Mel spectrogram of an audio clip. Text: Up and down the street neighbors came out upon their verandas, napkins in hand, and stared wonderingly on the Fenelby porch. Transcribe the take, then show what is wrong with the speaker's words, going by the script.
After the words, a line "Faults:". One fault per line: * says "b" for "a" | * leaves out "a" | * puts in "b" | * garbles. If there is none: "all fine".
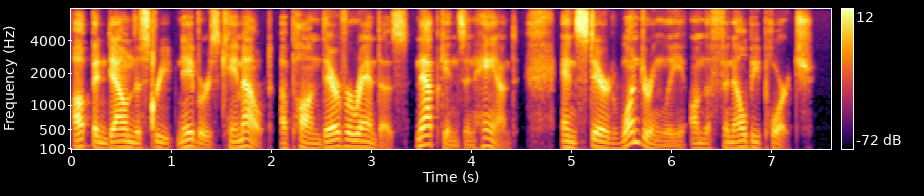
Up and down the street neighbors came out upon their verandas, napkins in hand, and stared wonderingly on the Fenelby porch.
Faults:
all fine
